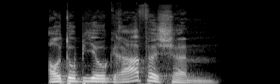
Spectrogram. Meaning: strong dative masculine/neuter singular of autobiografisch
- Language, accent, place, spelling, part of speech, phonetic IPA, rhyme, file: German, Germany, Berlin, autobiografischem, adjective, [ˌaʊ̯tobioˈɡʁaːfɪʃm̩], -aːfɪʃm̩, De-autobiografischem.ogg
